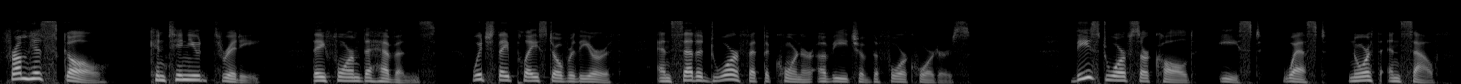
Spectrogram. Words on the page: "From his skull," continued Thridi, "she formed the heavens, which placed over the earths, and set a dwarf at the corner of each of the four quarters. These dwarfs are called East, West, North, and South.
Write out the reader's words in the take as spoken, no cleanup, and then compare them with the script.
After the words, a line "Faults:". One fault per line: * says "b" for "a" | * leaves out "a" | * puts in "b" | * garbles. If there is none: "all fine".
"From his skull," continued Thridi, "they formed the heavens, which they placed over the earth, and set a dwarf at the corner of each of the four quarters. These dwarfs are called East, West, North, and South.
Faults:
* says "they" for "she"
* puts in "they"
* says "earth" for "earths"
